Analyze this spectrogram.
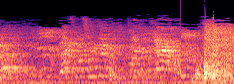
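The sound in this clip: A wrestler is body-slammed onto the mat in a pro wrestling match, a heavy thud landing near the end beneath continuous commentary and crowd noise.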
